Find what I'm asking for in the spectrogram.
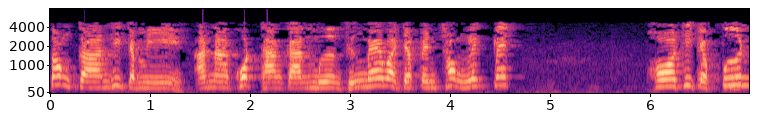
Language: Thai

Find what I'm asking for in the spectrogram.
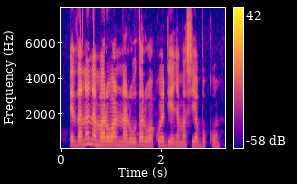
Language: Kikuyu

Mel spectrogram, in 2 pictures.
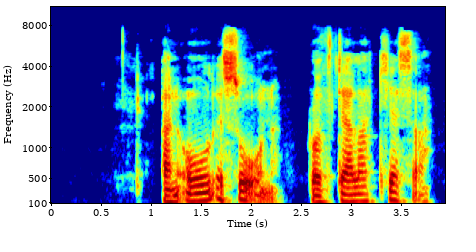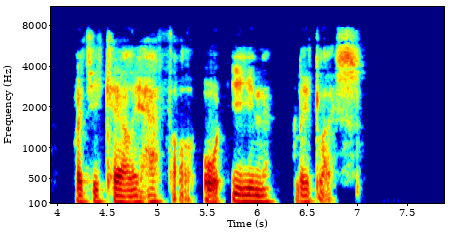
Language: Welsh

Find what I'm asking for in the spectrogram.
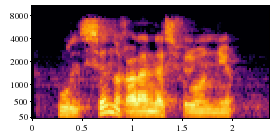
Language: Kabyle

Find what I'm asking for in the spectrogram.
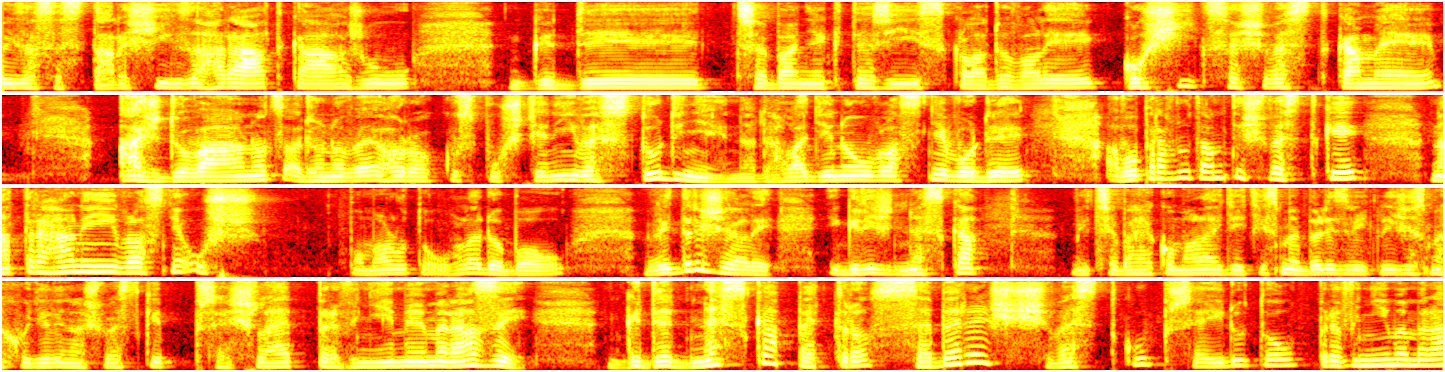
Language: Czech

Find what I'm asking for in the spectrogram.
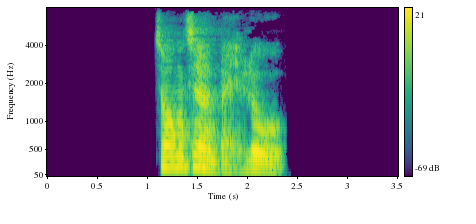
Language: Chinese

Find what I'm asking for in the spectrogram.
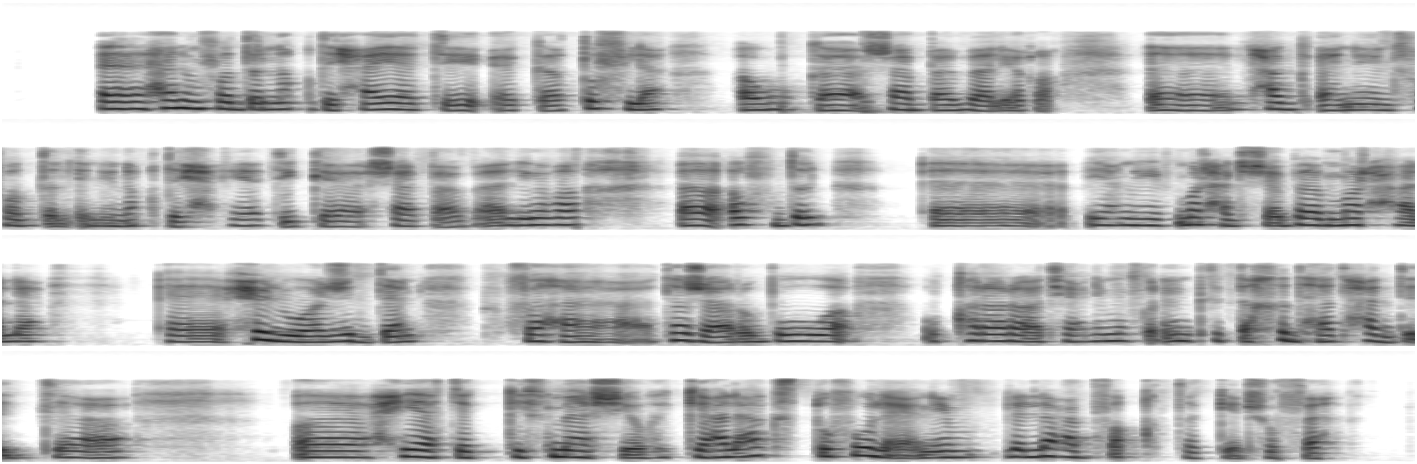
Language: Libyan Arabic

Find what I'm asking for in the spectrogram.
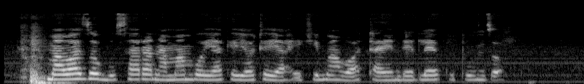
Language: Swahili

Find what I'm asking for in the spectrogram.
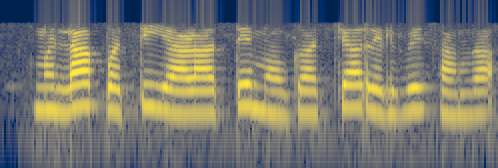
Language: Marathi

